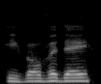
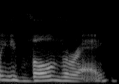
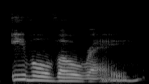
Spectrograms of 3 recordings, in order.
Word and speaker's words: evolvere: It's evil vo ray. Emphasis on the E sound at the start and the soft eight at the end.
